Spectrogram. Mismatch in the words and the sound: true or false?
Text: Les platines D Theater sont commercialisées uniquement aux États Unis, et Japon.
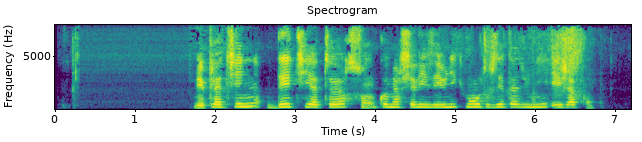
false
